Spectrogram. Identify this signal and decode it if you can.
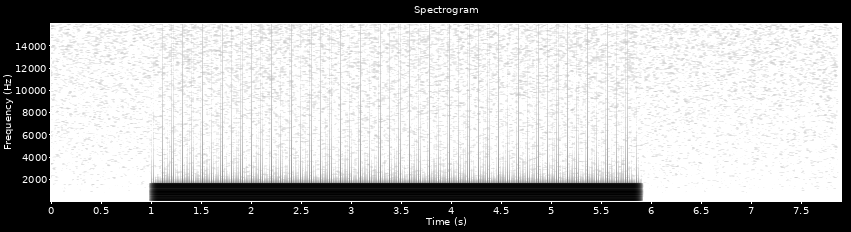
Ship horn signal, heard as a ship's horn, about 160 Hz. 1 long. At sea: a vessel nearing a blind bend, or under power and making way in fog.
